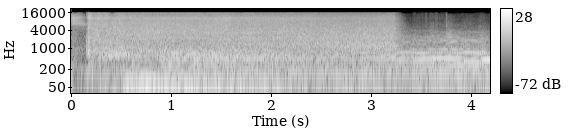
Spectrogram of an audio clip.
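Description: A loud rushing hiss with a low rumble under it, set off by the ceremonial launch buzzer; it lasts about three seconds and cuts off suddenly as music starts.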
